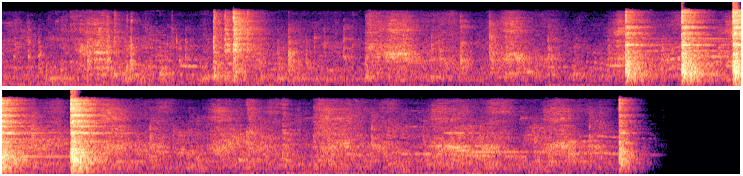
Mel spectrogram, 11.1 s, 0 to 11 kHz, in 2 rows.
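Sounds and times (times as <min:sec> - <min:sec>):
ladle scraping thick paste: 0:00.0 - 0:01.1, 0:01.9 - 0:10.4.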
